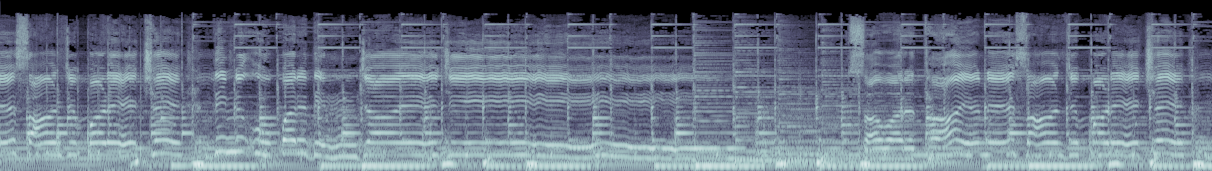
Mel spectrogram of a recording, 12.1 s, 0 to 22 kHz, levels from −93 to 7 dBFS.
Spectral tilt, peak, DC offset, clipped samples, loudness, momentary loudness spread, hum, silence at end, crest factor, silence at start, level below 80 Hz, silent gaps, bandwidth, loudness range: -4 dB/octave; 0 dBFS; under 0.1%; under 0.1%; -11 LUFS; 4 LU; none; 0 s; 12 dB; 0 s; -24 dBFS; none; 17 kHz; 2 LU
